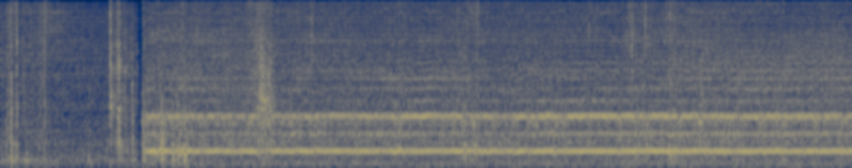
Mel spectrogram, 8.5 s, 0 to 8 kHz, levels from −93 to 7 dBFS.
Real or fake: fake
